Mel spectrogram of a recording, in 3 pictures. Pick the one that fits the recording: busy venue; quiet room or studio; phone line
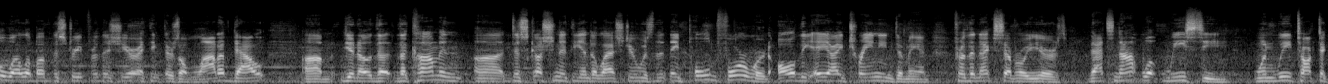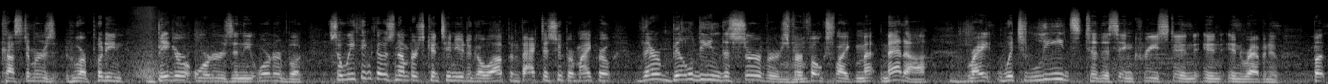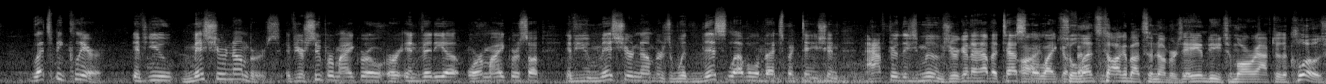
busy venue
